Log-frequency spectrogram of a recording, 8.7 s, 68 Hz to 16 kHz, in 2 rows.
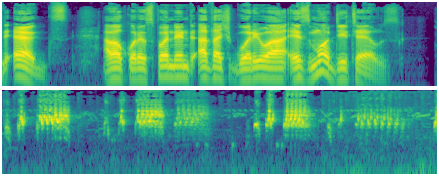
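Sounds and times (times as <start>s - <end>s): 
speech: 0.0s - 4.7s
domesticated quail calling in Zimbabwe: 4.4s - 8.6s.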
